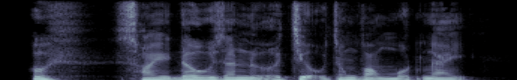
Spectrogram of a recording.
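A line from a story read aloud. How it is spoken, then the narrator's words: Sighing lament. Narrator (Vietnamese): Tấn thở dài than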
